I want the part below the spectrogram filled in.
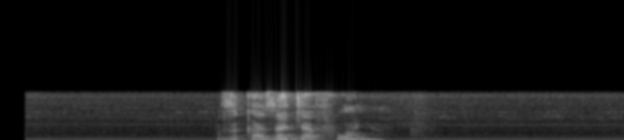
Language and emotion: Russian, neutral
